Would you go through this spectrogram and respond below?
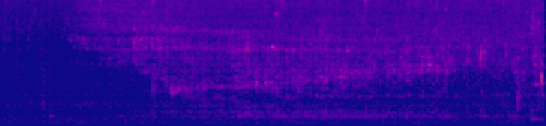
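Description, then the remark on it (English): Sparkling water pours steadily into a glass, a continuous fizzing, splashing rush that swells after the first second and holds for several seconds, with no voices. “Now we have... fizzy water.”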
